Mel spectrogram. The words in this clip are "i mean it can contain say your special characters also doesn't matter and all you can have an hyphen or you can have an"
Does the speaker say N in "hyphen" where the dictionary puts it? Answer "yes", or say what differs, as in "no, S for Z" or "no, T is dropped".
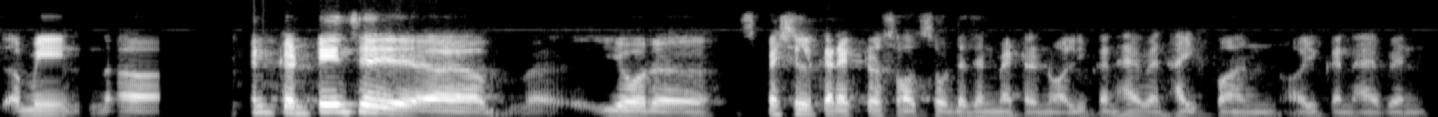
yes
